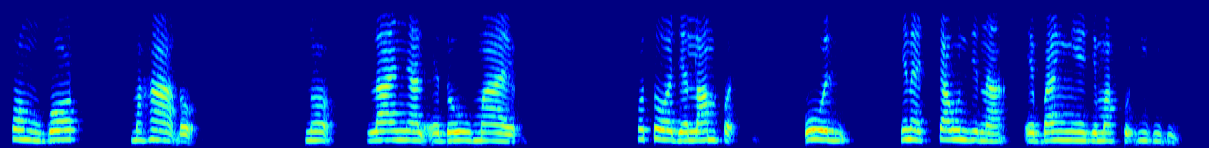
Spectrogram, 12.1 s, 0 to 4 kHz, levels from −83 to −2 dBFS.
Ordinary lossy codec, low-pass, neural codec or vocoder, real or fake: none; 3.6 kHz; none; real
